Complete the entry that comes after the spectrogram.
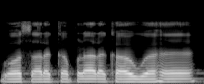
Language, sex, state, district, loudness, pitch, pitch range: Hindi, male, Jharkhand, Deoghar, -13 LUFS, 125 Hz, 125-130 Hz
